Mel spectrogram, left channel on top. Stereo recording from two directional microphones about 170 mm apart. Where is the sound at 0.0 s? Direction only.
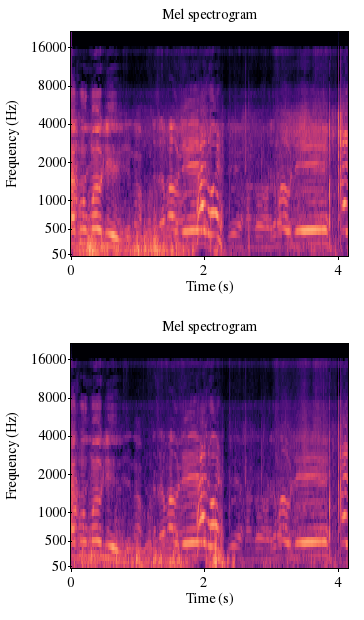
20° left (ahead or behind).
